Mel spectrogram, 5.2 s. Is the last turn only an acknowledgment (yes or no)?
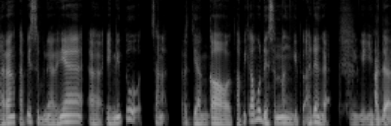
no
